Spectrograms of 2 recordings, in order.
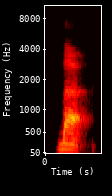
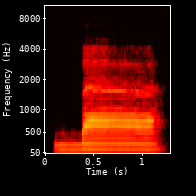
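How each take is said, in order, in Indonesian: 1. Vokalnya pendek. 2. Vokalnya dibaca panjang. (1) "itu suaranya pendek" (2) "ketika ada alif, maka suaranya jadi panjang"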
